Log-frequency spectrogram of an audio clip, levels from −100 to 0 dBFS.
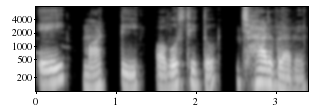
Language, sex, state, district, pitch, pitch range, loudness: Bengali, male, West Bengal, Jhargram, 130 Hz, 115-150 Hz, -21 LUFS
